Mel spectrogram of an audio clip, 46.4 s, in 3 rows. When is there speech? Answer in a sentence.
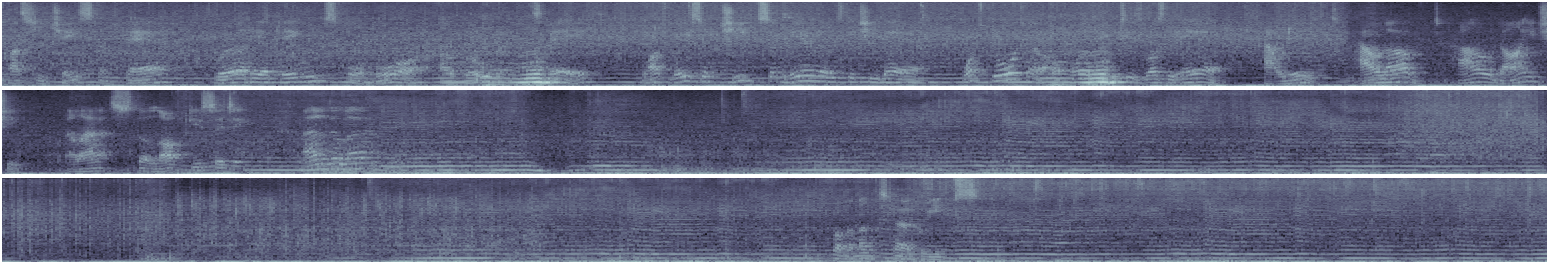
You can hear the speech from 0.0 to 19.1 s and from 39.1 to 40.6 s.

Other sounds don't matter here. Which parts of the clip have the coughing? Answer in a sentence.
You can't hear the coughing here.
